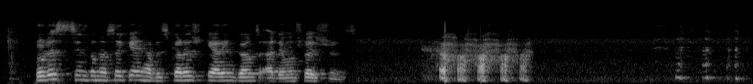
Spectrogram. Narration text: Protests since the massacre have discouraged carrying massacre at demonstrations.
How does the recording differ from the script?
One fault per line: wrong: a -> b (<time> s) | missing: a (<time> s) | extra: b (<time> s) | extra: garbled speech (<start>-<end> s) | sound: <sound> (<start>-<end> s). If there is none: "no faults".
wrong: massacre -> guns (2.4 s)
sound: laugh (4.2-5.4 s)
sound: laugh (6.5-7.5 s)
